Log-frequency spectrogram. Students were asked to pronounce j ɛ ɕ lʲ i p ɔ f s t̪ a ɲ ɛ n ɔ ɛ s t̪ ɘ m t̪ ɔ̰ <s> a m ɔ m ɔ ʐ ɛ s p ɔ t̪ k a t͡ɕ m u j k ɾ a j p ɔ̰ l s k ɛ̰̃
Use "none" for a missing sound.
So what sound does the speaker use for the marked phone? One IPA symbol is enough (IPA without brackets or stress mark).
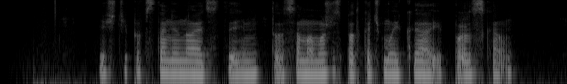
s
